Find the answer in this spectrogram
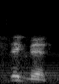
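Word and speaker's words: Cygnet: one page one has Signet a young swan and it's I the pronunciation is Si G nit so stigment okay go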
